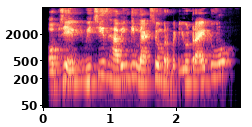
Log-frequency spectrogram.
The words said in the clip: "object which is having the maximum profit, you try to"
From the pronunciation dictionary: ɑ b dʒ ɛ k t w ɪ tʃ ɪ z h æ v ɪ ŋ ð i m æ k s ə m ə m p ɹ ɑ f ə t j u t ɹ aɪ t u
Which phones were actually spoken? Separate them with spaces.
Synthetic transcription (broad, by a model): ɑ b dʒ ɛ k t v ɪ tʃ ɪ z h æ v ɪ ŋ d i m æ k s ə m ə m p ɹ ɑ p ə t j u t ɹ aɪ t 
